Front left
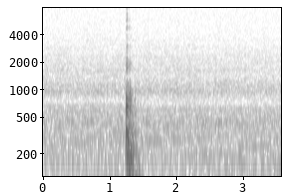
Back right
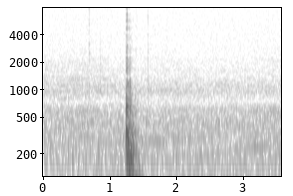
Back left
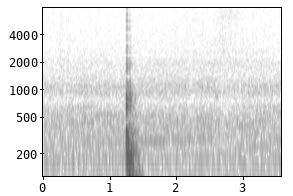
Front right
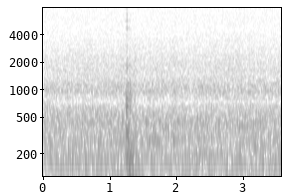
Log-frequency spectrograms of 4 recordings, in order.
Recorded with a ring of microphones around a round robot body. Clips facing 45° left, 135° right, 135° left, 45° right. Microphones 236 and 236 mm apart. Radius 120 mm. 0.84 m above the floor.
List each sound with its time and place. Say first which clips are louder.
1.2 s knocking: back right 1 dB, back left 17 dB; 145° left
